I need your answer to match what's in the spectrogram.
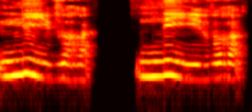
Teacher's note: If I pronounce the E at the end of livre, I will say livre, livre. So sometimes it can seem that you can hear the E at the end, but we actually don't pronounce it.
